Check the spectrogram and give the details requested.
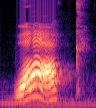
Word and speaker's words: walk: ah spelled a you walk has ah spelled a l but our l is silent hall has ah spelled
